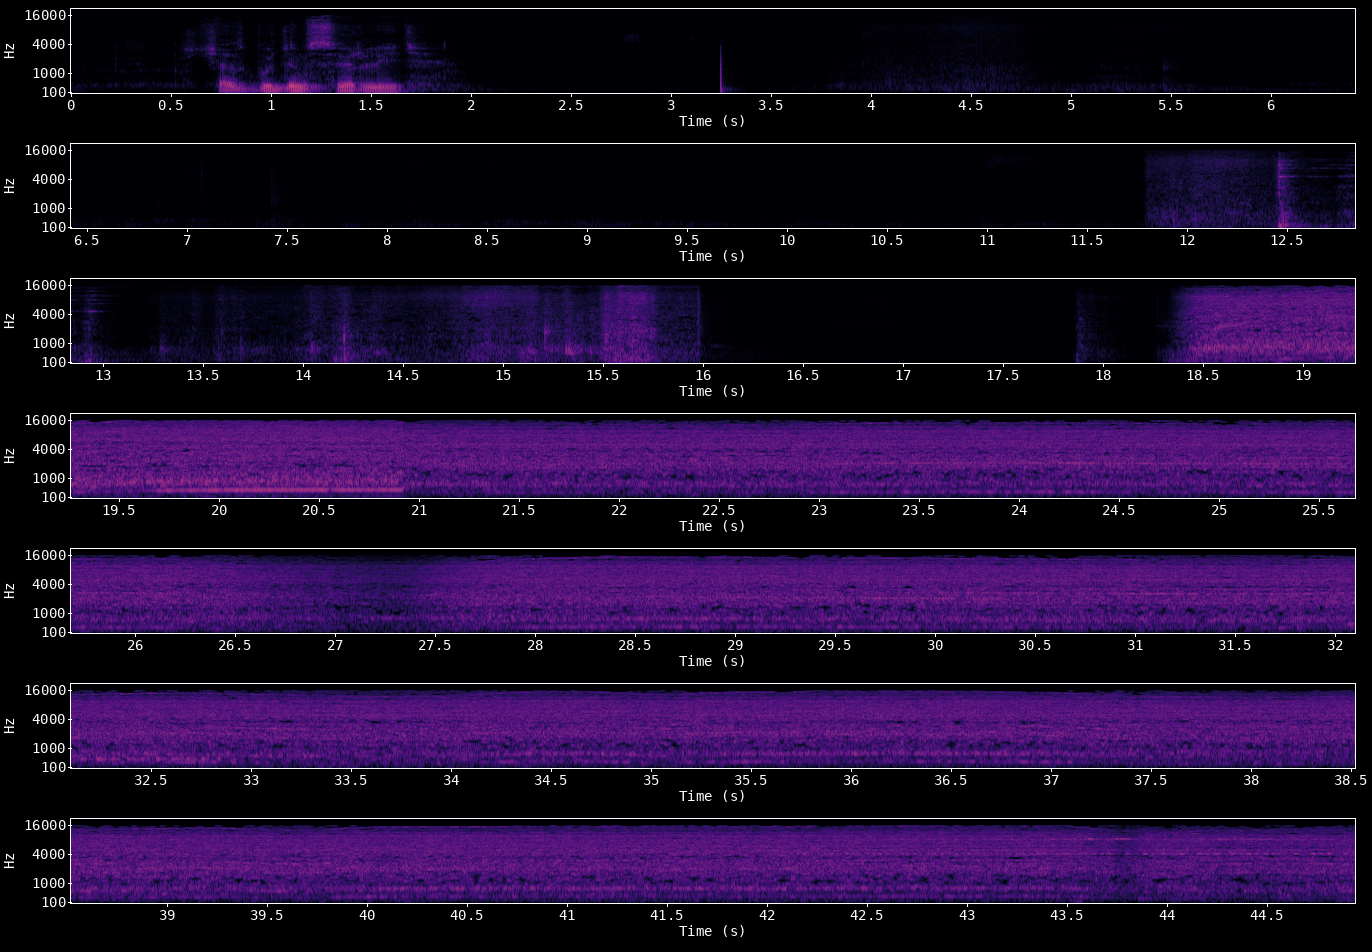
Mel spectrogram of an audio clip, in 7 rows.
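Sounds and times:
drill motor whining: 18.4s - 44.9s.

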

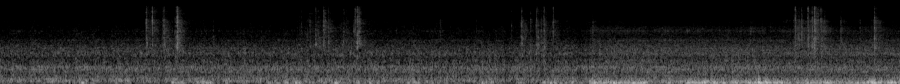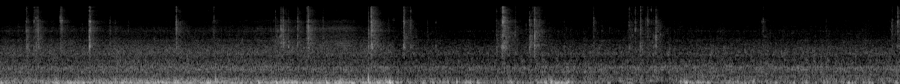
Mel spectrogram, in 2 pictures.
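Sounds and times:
low rumble: 0.0s - 18.0s
puzzle pieces clicking: 1.4s - 2.0s, 3.0s - 3.7s, 5.1s - 5.6s, 7.9s - 10.1s, 10.7s - 15.7s.

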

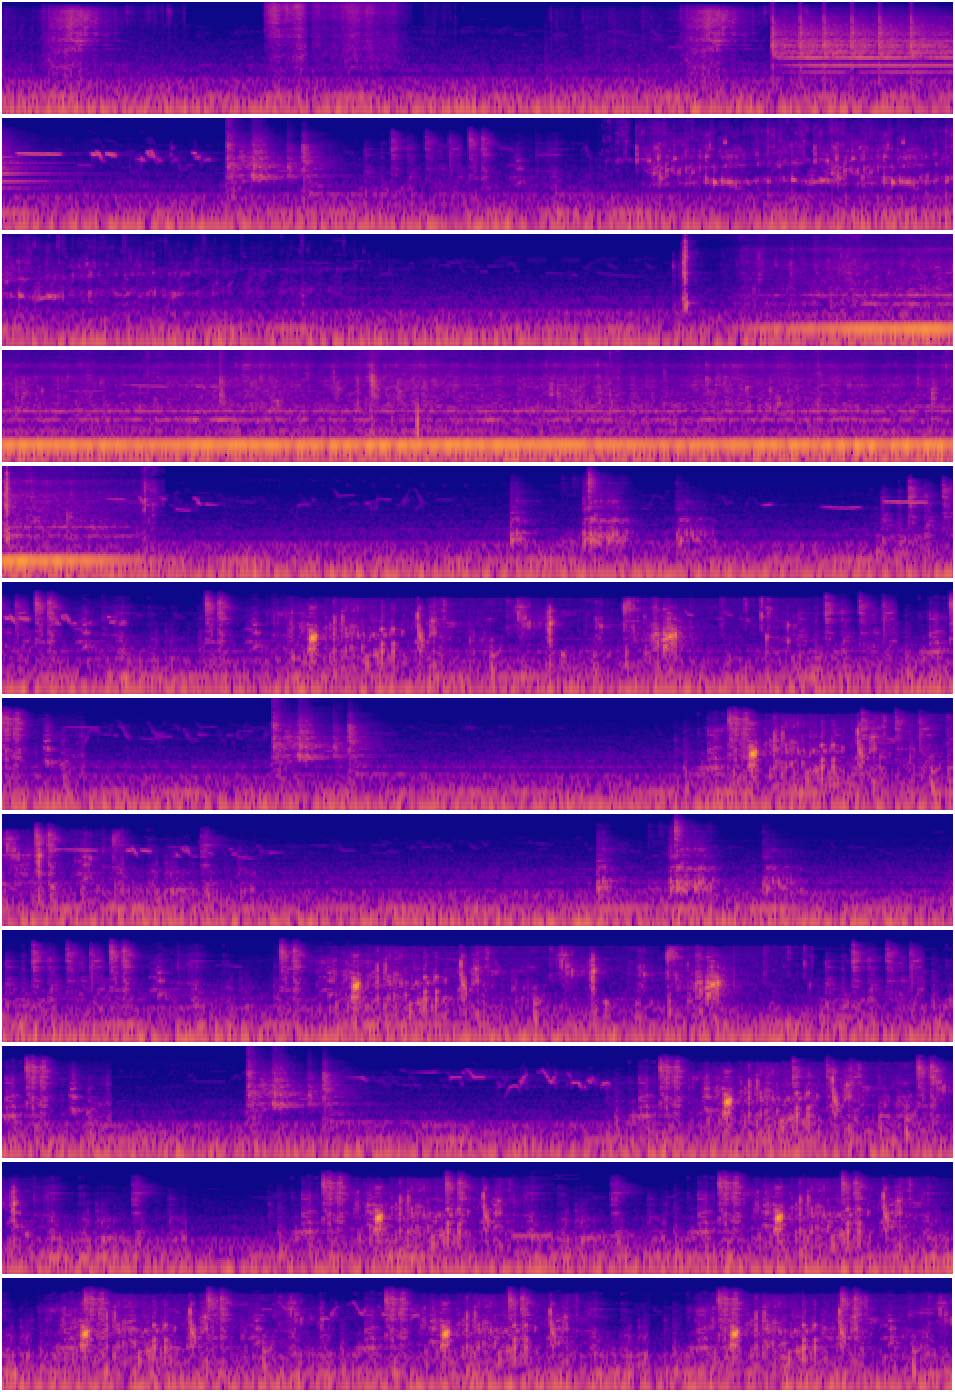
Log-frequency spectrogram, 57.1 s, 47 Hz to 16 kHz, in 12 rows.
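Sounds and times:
steady low hum: 0.0s - 42.1s.

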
